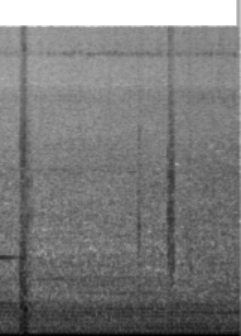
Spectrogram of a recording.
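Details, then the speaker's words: Jeep ZJ Grand Cherokee at idle, first start after welding the exhaust pipes, cat and muffler back in: low, steady hum with no puffing, ticking or rasping from the pipes, exhaust sealed with no leaks, engine idles quietly like a purring kitten. "Hey, purrs like a kitten."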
